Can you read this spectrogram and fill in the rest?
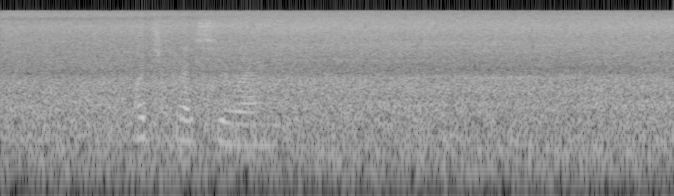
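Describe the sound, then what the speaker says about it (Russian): Small waterfalls in Bosnia and Herzegovina roar as a steady, loud broadband rush of falling water, with someone speaking briefly over the noise. "Красивые водопадики, очень миленькие."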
